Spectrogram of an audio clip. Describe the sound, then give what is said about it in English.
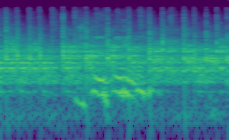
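A knife chops food on a board in quick, steady, sharp taps, about a dozen strikes, while a voice talks briefly over the middle of the chopping. “Okay, now you girls start building and I'll start chopping.”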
